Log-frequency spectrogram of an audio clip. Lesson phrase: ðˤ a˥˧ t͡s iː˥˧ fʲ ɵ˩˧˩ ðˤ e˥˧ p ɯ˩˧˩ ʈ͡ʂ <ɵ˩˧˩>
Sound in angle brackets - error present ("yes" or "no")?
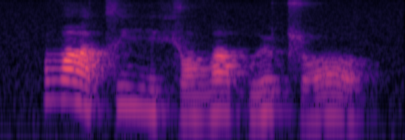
yes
